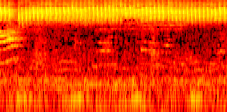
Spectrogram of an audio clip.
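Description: A Bar-winged Prinia pours out a high, rapid, unbroken stream of dry chipping notes, about eight a second, after a brief lower slurred opening.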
